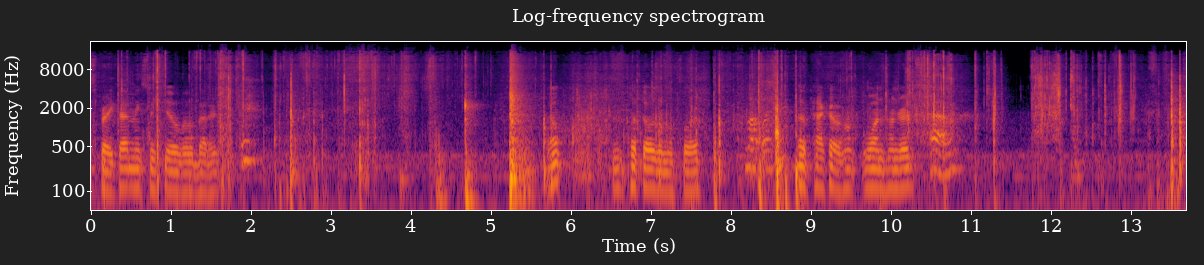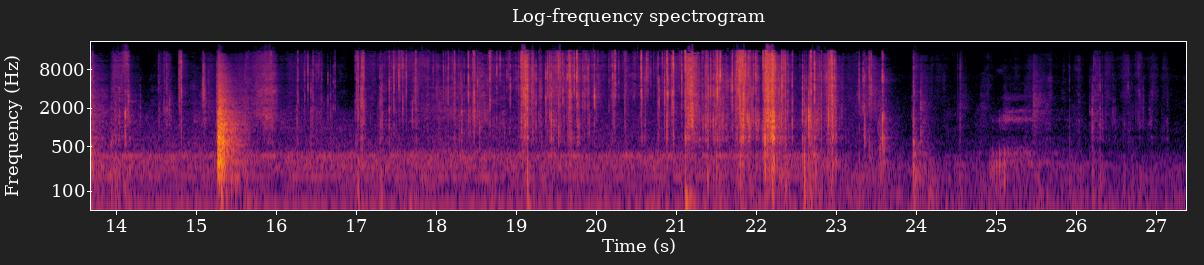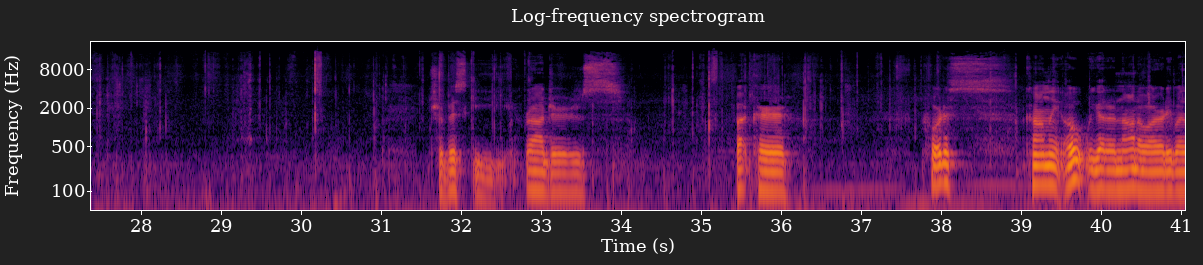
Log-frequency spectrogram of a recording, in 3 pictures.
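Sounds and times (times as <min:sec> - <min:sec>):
faint handling: 0:00.0 - 0:10.8
wrappers tearing and crinkling: 0:00.0 - 0:23.8.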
